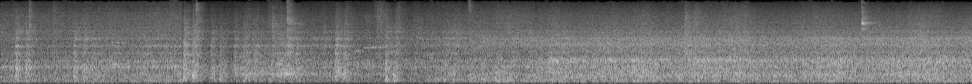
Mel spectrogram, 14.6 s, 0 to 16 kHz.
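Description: Aichi Loop Railway 2000-series electric train running, heard from inside the car: a steady rumble of wheels on rail, with a few sharp clicks in the first half.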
